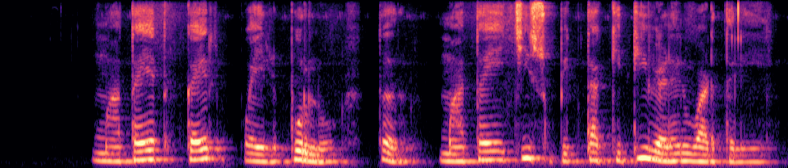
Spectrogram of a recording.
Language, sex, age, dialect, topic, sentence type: Marathi, male, 60-100, Southern Konkan, agriculture, question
